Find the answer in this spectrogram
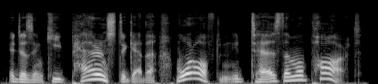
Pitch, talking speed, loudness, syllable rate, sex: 150 Hz, 175 wpm, -17 LUFS, 4.9 syllables/s, male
